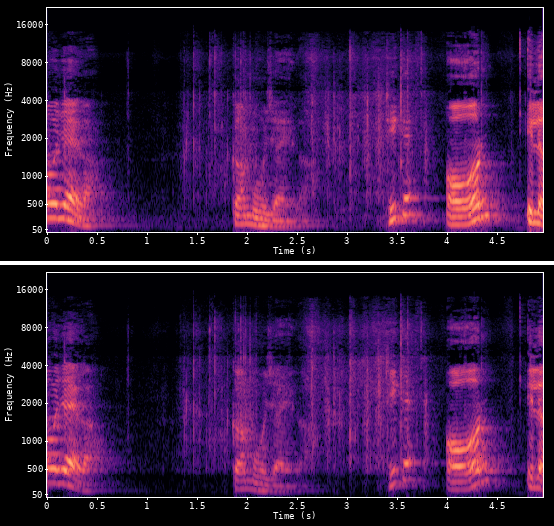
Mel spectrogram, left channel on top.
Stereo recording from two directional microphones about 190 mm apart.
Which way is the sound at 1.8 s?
15° left (ahead or behind).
